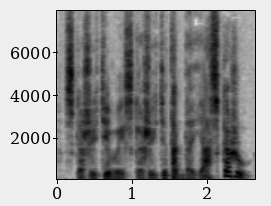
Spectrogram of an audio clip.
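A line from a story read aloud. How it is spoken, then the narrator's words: Quiet. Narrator (Russian): тихо произнес Пиня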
